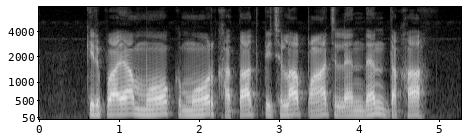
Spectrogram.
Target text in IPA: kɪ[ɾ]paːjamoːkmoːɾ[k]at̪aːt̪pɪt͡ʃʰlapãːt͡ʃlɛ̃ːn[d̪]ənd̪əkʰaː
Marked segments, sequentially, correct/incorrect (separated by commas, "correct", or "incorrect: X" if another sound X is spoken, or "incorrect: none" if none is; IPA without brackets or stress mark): correct, incorrect: kʰ, correct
